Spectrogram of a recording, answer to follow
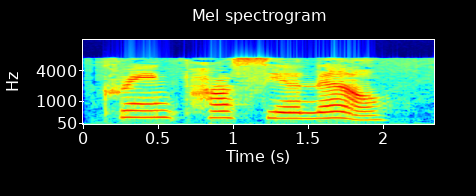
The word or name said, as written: crime passionel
